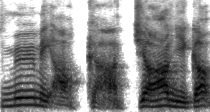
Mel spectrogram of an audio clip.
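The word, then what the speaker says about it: Mumy: Mummy is apparently pronounced Moomy.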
